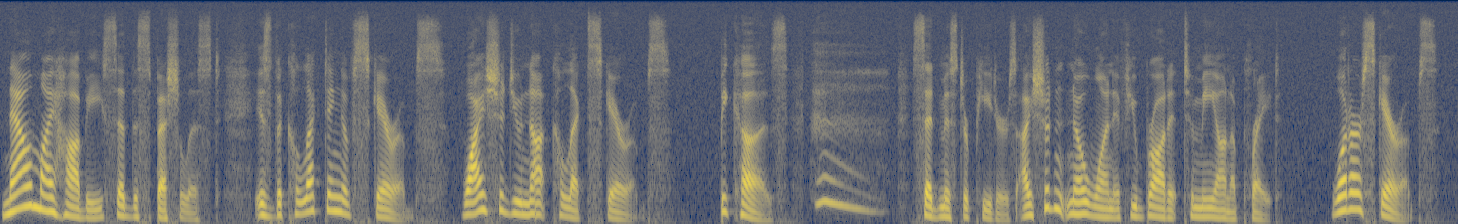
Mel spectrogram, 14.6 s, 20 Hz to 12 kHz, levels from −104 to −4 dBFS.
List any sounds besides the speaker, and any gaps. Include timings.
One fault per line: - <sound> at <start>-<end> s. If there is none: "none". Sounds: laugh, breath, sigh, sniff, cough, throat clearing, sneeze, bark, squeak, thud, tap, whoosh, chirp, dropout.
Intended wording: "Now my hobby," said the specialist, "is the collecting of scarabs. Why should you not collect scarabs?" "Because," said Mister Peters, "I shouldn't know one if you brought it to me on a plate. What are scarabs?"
- sigh at 8.1-8.9 s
